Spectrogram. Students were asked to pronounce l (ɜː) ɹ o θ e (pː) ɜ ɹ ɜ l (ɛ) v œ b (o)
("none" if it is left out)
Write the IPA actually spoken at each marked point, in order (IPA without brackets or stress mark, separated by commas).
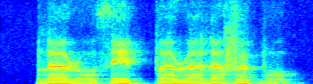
ɜ, pː, ɜ, o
